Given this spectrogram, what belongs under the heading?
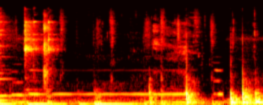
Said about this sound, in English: Here he is. Malort and Everclear into a shot.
